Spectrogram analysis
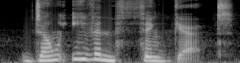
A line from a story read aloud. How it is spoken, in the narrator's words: Kanju snarls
